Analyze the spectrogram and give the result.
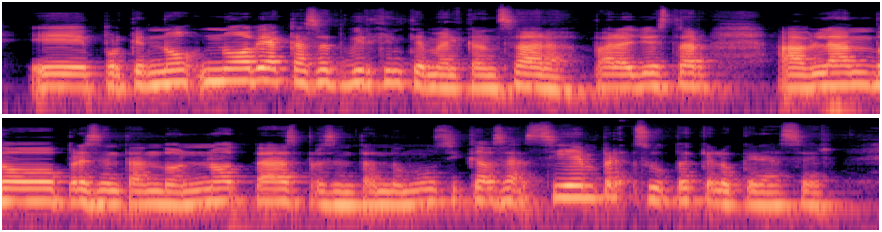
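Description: A woman talks at a moderate pace in a plain, everyday voice. Her pitch is fairly low and her intonation fairly even. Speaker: radio announcer and communications professional. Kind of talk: interview.

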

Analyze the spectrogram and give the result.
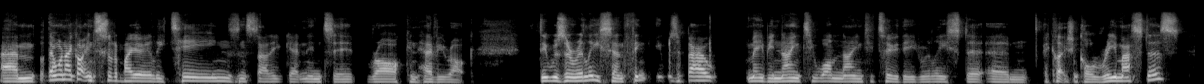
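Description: At a moderate pace, a man with a Lancashire accent and a fairly high pitch speaks with ordinary pitch variation in a dry, close sound with no echo over a quiet background. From Bolton, northern England. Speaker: podcast co-host. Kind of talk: casual chat.

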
